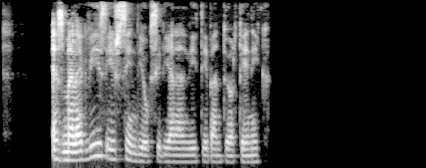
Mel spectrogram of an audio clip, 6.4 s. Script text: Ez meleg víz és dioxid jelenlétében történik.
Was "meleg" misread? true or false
false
